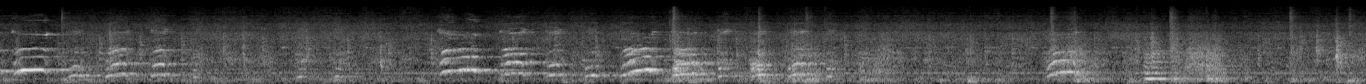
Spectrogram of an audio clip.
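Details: German Shepherd puppy learning to use a treadmill, giving short, arching, whiny yelps in irregular bursts, clustered around the middle and again near the end, over a steady hissing machine hum.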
